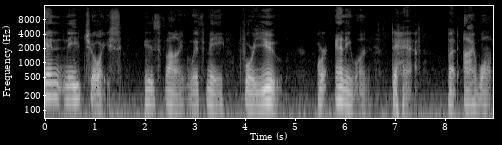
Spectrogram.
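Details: Spasmodic dysphonia in a woman, diagnosed in 1998, treated every four months with botulinum toxin injections into the vocal cords.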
